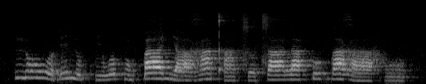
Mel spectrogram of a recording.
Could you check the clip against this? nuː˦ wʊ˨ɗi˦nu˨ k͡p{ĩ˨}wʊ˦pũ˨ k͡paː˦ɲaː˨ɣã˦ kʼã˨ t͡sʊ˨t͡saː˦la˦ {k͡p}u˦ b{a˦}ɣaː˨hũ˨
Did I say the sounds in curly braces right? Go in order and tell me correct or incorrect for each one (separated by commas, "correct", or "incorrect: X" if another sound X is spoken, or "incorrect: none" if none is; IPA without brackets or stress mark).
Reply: incorrect: i˨, correct, correct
